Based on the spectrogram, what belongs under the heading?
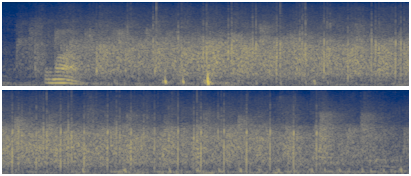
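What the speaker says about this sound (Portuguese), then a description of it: "gostaria que houvesse uma salva de palmas para ela, Dona Helena Vaz" An audience applauds at a poetry talk during a festival in São José dos Campos, steady broad clapping filling the room for about eight seconds, with a brief voice near the start and scattered louder claps.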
